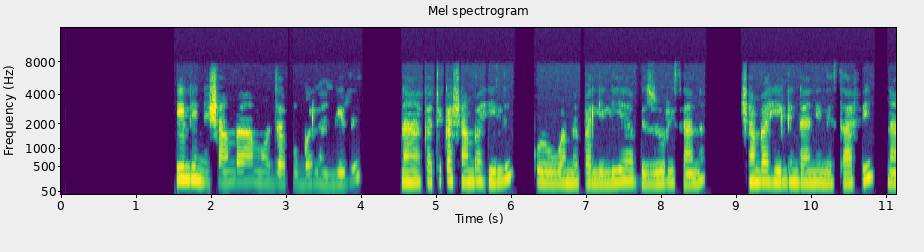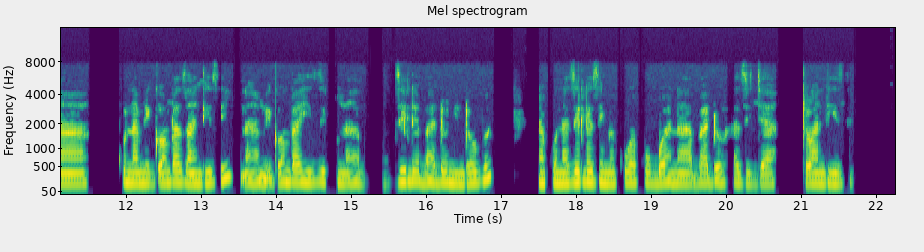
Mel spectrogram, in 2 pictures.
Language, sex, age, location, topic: Swahili, female, 36-49, Nakuru, agriculture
